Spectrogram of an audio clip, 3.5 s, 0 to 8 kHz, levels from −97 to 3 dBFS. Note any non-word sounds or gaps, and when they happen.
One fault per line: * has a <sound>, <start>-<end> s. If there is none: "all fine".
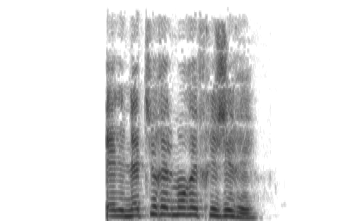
all fine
